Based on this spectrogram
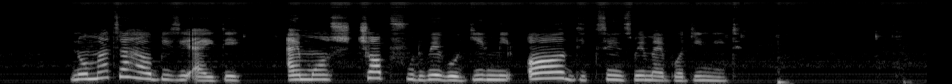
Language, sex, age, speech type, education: Nigerian Pidgin, female, 15-29, spontaneous, tertiary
